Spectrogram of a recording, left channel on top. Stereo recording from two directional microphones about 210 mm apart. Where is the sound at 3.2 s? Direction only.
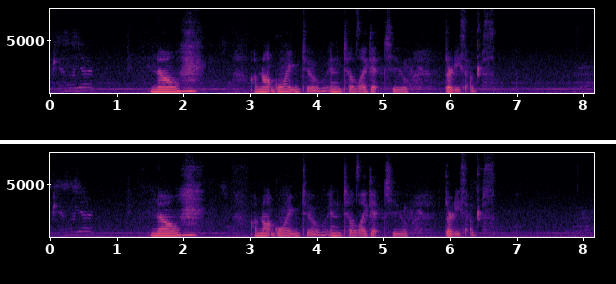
5° left (ahead or behind).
